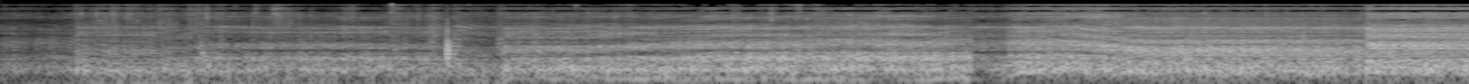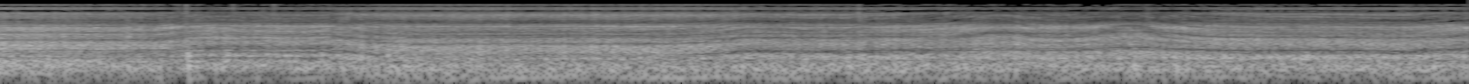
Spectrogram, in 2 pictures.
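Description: Handheld butane gas torch burning steadily as its flame is played over meat on a bone to singe it: a continuous hiss whose tone sweeps up and down as the flame moves across the meat.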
